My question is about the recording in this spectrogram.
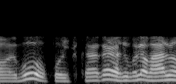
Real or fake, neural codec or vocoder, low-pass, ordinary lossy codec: real; none; 3.6 kHz; none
